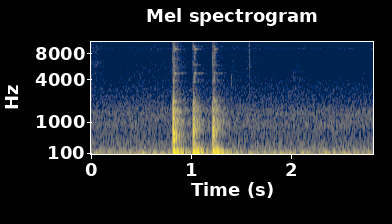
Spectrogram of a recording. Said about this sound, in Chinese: 门口传来敲门的声音，会是谁呢？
